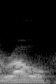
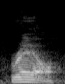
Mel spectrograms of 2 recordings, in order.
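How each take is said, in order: First: The name has an 'oh' vowel, like 'roll'. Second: The name has an 'ay' vowel, like 'rail'. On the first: The speaker calls it wrong. "I was calling it Roll. It's not called Roll" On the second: The speaker calls it right. "that's how they pronounce it"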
